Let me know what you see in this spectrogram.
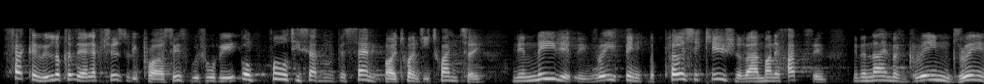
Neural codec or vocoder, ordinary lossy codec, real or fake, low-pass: codec, 16 kHz, 1 kbps, X-Codec, HuBERT features, trained on general audio; none; fake; 5.4 kHz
